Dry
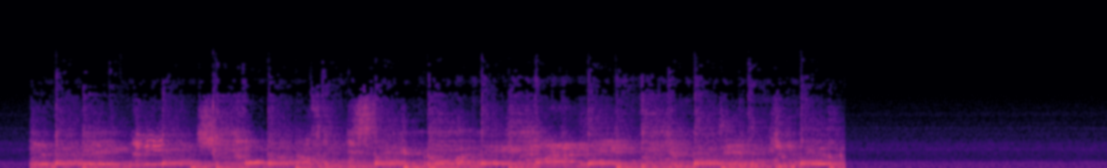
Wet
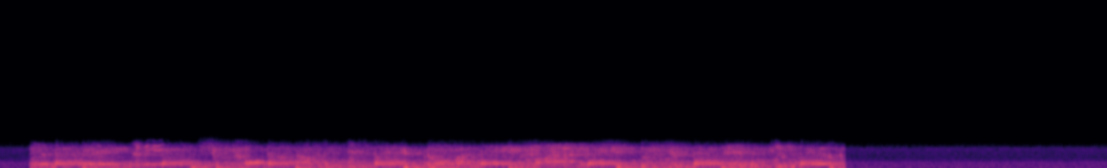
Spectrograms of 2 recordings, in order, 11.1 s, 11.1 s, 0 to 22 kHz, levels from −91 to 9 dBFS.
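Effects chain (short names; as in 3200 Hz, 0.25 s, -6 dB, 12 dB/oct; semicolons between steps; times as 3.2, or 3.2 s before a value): steep low-pass 2700 Hz 72 dB/oct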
